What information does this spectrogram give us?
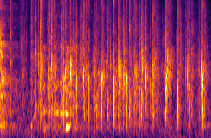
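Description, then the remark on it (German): An audience applauds a guest being introduced, with a dense, steady patter of many hands clapping for about four seconds, fairly loud and even, with faint voices mixed underneath. “Einen Applaus bitte.”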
